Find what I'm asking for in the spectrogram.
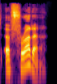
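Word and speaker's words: Ephrata: Efrata is pronounced Efrata.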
